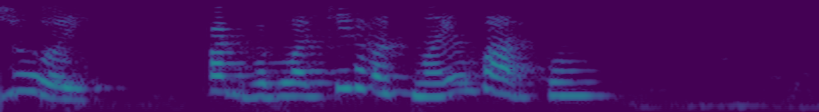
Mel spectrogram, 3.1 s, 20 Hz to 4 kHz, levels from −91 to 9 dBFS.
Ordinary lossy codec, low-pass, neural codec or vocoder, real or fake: Opus, 64 kbps; 3.6 kHz; codec, 16 kHz, 2 kbps, X-Codec, HuBERT features, trained on general audio; fake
